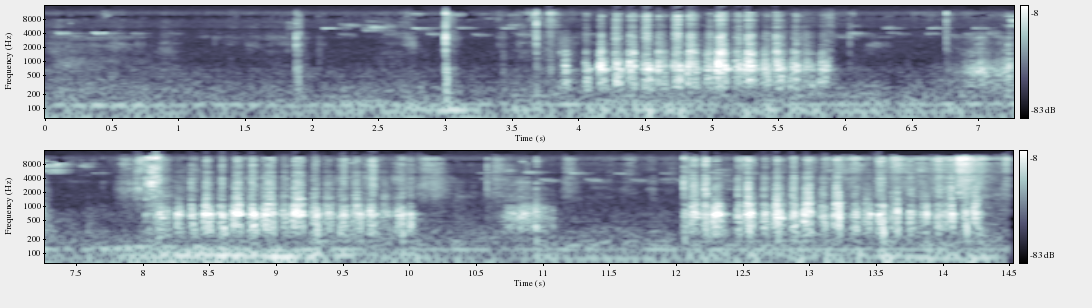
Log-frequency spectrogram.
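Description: A coin scratching the coating off a paper scratch-off lottery ticket, starting a few seconds in. It comes in several bursts of rapid strokes with short pauses between them.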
